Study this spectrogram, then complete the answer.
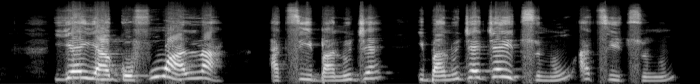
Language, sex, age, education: Yoruba, female, 15-29, tertiary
